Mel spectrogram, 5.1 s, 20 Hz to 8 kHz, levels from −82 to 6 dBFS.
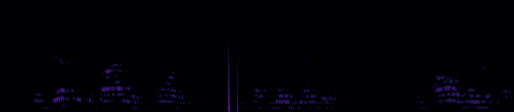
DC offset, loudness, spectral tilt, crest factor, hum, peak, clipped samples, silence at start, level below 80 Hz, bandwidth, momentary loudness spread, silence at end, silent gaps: under 0.1%; -68 LUFS; -5 dB/octave; 32 dB; none; -38 dBFS; under 0.1%; 0 s; under -90 dBFS; 7.2 kHz; 2 LU; 0 s; none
